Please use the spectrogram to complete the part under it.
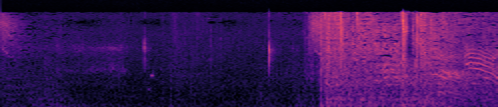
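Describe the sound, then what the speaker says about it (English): A scatter gun firing in Star Wars Battlefront, with loud blasts breaking out after a quieter stretch with faint distant shots, then sustained gunfire to the end. "Scatter gun."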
